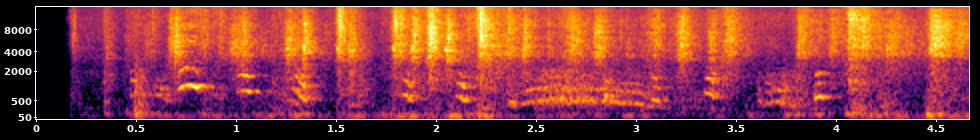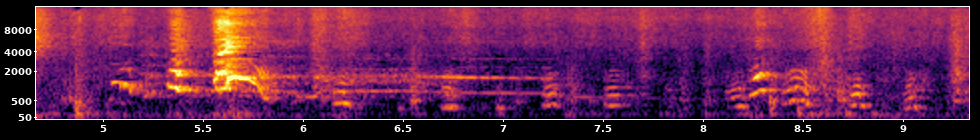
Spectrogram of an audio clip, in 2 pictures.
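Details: Fifteen-day-old Carolina Dog puppies making soft whimpers and squeaks amid rustling and handling noise, with a few brief higher tonal whines near the middle.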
